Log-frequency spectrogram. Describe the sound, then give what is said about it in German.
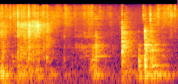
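A knife cutting an unpeeled whole garlic bulb across the middle into two slices, quiet and faint, with a few short crunching cuts and knocks against the board. “Knoblauchräder. Die Schale dran lassen. Einfach dort die Mitte durch, so dass ihr zwei Scheiben habt.”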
